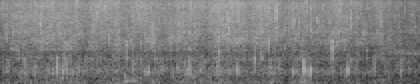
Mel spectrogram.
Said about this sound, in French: Mais si nous mettons cette grenouille dans une casserole d'eau à température ambiante et que nous faisons monter progressivement la température jusqu'à ce que l'eau boue,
